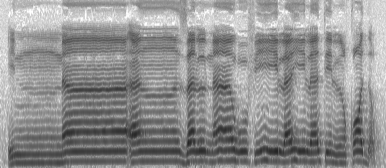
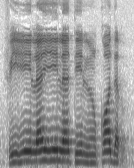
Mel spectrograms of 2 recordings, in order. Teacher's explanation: Nah, itu ra dibaca dengan tebal. Bukan sekedar fi lailatul qadr.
